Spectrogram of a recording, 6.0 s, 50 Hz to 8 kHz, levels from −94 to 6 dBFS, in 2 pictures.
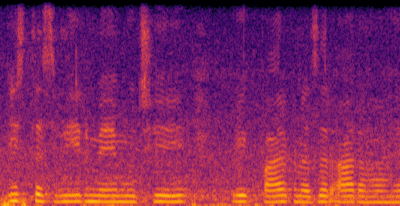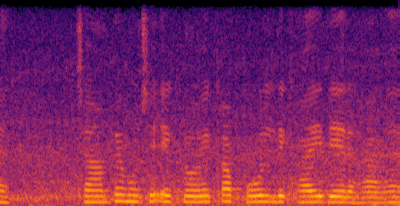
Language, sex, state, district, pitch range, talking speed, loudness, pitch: Hindi, female, Chandigarh, Chandigarh, 220-235 Hz, 210 wpm, -17 LUFS, 230 Hz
